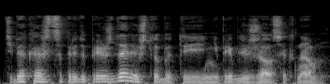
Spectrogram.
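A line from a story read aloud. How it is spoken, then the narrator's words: Sighing. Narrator (Russian): вздохнула она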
